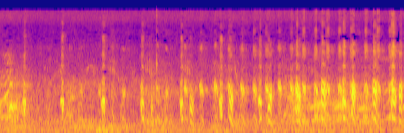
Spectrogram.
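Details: Chukar partridge from Dashti Jum, a hunting bird, starts with scattered soft clucks that quicken and grow louder into a dense, rapid chattering series of chuk notes.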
